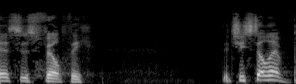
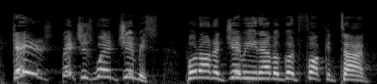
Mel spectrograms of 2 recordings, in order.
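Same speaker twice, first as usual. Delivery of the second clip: mock rally cry; 11 semitones higher than usual. Comic rallying cry to listener.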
